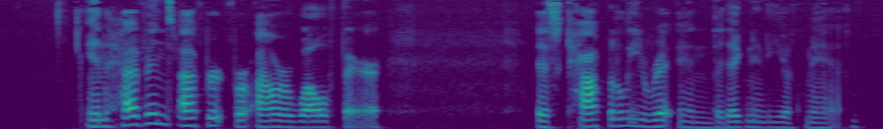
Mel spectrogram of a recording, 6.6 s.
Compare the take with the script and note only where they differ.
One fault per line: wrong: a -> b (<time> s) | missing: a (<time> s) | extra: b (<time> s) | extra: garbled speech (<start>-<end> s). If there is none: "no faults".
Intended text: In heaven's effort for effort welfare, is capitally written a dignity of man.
wrong: effort -> our (1.9 s)
wrong: a -> the (5.3 s)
